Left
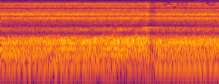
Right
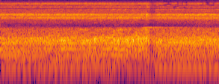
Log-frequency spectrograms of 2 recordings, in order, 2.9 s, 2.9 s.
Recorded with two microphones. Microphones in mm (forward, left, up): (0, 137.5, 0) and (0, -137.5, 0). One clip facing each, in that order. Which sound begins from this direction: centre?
A drone, at 0.0 s.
